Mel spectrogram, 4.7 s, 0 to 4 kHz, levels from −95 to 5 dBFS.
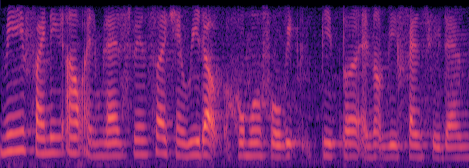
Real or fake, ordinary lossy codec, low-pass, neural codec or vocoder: fake; none; 3.6 kHz; codec, 16 kHz in and 24 kHz out, 2.2 kbps, FireRedTTS-2 codec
